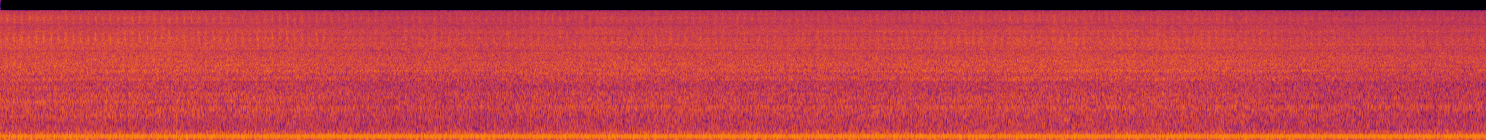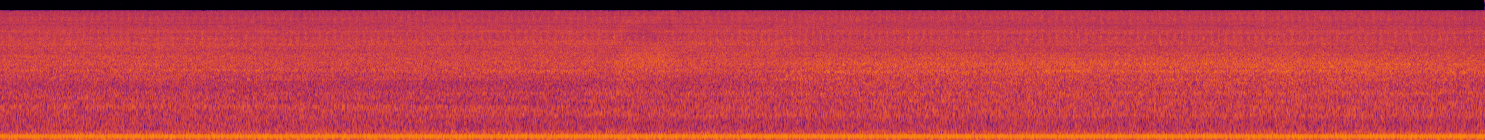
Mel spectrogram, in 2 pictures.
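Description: Helicopter in steady flight heard from inside the cabin: an even, unchanging drone of rotor and engine with a strong constant low hum.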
